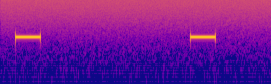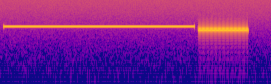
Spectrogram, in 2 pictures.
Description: Fax machine handshake, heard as beeps, a long tone and a warble.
